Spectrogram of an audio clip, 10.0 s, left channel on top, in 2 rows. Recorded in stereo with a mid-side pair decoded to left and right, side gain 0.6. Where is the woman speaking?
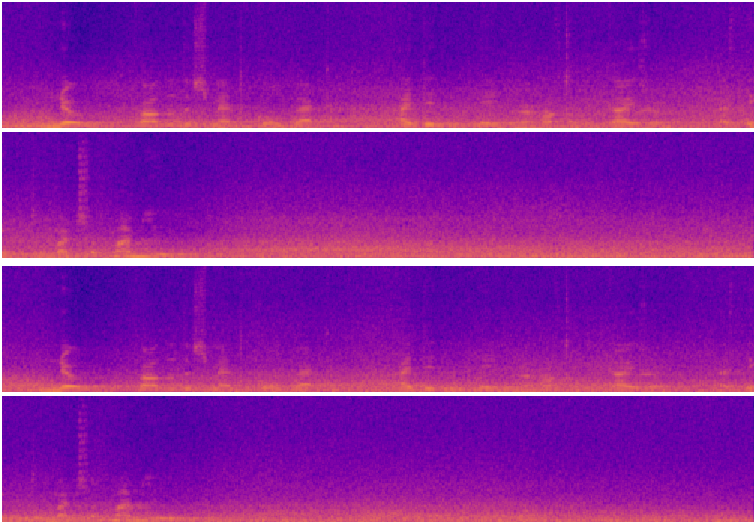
10° left, 2 m; by 6.3 s 20° left, 6.5 m.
